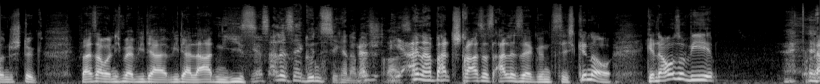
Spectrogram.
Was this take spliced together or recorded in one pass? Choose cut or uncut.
uncut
